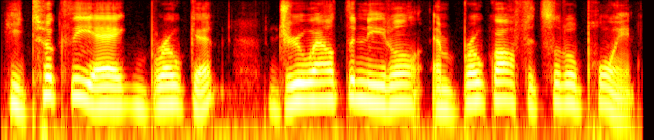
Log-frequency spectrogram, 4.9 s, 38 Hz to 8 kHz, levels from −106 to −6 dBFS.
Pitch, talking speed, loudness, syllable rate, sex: 150 Hz, 195 wpm, -16 LUFS, 4.7 syllables/s, male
